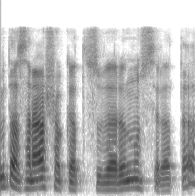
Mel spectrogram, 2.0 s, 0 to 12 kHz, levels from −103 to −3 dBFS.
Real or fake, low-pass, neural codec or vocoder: real; 7.2 kHz; none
